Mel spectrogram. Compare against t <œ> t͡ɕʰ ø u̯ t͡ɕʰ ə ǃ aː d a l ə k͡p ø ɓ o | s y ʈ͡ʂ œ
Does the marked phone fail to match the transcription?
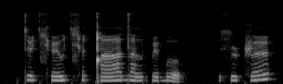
yes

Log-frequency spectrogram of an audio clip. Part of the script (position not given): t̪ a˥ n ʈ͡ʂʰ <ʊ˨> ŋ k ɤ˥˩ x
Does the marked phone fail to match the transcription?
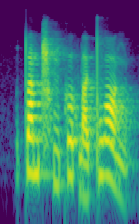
no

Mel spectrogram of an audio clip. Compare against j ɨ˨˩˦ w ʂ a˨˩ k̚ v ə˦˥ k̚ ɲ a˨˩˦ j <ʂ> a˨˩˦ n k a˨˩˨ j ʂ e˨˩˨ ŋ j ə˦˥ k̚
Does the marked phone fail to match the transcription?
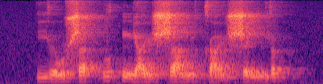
no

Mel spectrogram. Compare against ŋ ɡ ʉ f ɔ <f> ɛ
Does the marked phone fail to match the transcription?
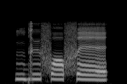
no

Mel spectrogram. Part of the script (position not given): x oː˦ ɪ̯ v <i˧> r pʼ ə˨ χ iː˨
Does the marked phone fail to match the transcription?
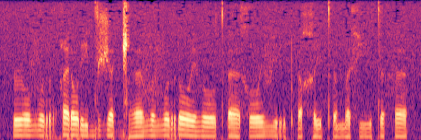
yes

